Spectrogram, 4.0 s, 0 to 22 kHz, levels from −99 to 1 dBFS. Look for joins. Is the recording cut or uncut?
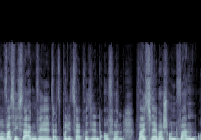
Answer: cut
